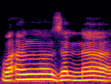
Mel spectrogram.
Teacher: नून साकिन है और आगे ज़ा इख्फ़ा करना है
